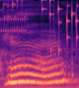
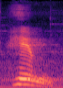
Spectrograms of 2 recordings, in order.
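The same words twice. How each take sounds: First: The final m is a nasal vowel, lips open. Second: The final m is made with the lips closed. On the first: The speaker calls it wrong. "as pessoas vão achar que você está falando uma outra coisa" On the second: The speaker calls it right. "você tem que encostar os seus lábios, fechar a sua boca"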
